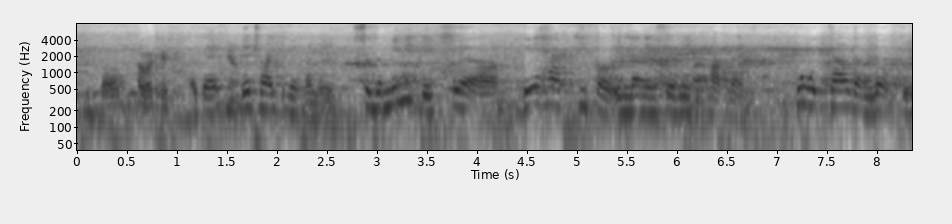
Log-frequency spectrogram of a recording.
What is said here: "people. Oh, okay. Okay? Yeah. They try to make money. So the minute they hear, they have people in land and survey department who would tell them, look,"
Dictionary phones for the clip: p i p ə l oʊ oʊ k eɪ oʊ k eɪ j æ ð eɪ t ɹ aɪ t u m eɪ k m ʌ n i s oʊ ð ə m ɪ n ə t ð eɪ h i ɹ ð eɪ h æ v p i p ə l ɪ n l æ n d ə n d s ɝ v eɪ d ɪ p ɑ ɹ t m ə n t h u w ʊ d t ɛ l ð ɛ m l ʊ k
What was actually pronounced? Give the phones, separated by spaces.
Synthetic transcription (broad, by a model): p i p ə l oʊ oʊ k eɪ oʊ k eɪ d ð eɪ t ɹ aɪ t u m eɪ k m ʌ n i s oʊ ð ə m ɪ n ə t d eɪ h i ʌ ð eɪ h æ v p i p ə l ɪ n l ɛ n ə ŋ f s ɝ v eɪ d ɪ p ɑ t m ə n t h u w ʊ d t ɛ l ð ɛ m l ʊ k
